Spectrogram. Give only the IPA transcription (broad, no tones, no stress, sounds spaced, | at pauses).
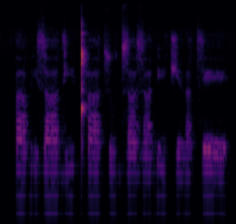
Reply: a ɓ i z a d i ǃʰ a t͡s u d͡z a z a ɗ i t͡ʃ e ð a t͡s e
